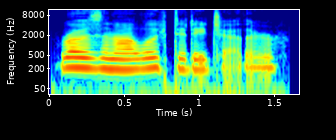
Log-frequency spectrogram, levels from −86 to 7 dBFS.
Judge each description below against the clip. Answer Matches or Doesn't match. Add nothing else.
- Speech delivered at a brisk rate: Matches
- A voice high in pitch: Matches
